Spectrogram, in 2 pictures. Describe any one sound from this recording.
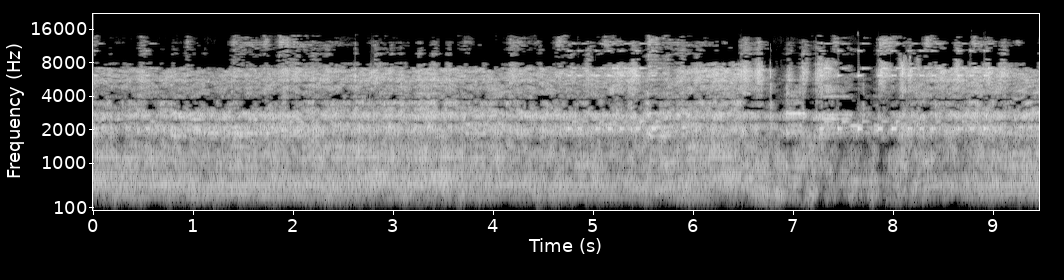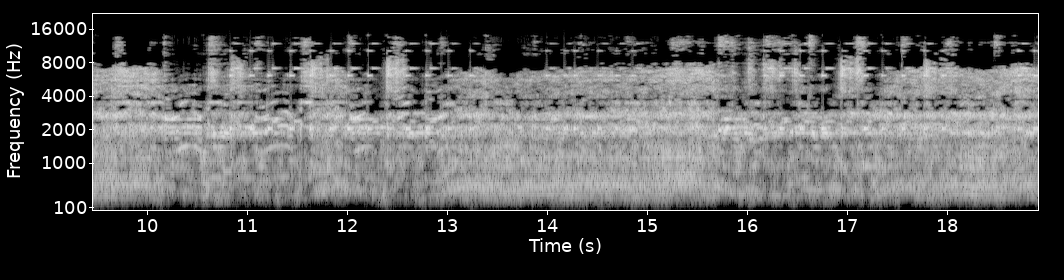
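A cartoon truck engine drones and revs steadily.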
